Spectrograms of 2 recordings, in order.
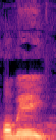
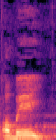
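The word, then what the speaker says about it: obey: One should অবেই, অনেকে অবি বলে, অবি না, এর প্রোনাউন্সিয়েশন হবে অবেই ওয়ান্স প্যারেন্টস, অর্থাৎ পিতামাতার কথা মেনে চলা উচিত, অর্থাৎ ওয়ান যার পিতামাতা তার পিতামাতার কথা মেনে চলা উচিত।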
